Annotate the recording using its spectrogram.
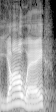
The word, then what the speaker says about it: Yahweh: And to pronounce that name, the Jews used the vowels from the name Adonai, which means Lord, capital L, then lowercase O-R-D, and turned YHWH into Yahweh, which is translated Lord in all caps.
